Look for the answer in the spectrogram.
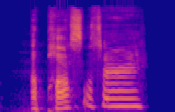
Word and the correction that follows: epistolary: You mean epistolary, letters? – Sorry, another word I mispronounced.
